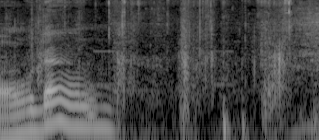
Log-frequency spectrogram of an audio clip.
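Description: A man's voice making one drawn-out vocal sound that rises and then falls in pitch, lasting about a second, followed by a few faint clicks like footsteps.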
